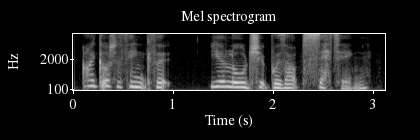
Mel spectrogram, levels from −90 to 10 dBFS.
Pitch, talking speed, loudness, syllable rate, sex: 235 Hz, 175 wpm, -16 LUFS, 4.8 syllables/s, female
